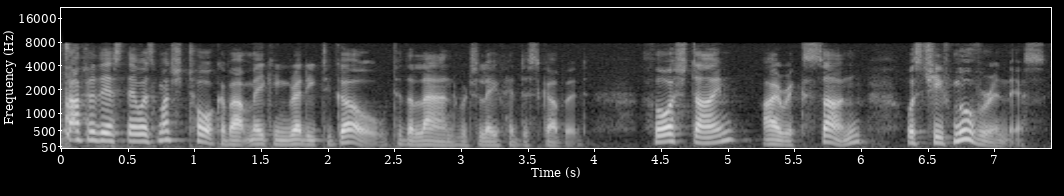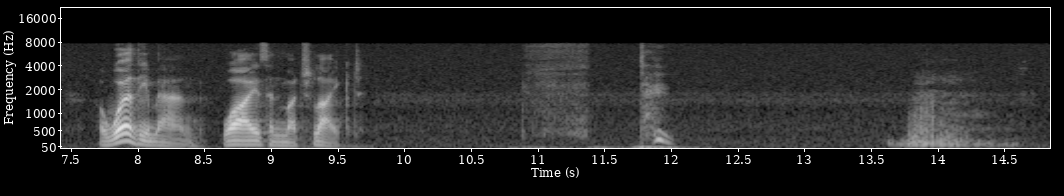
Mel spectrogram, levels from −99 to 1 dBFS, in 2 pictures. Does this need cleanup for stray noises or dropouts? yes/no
yes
